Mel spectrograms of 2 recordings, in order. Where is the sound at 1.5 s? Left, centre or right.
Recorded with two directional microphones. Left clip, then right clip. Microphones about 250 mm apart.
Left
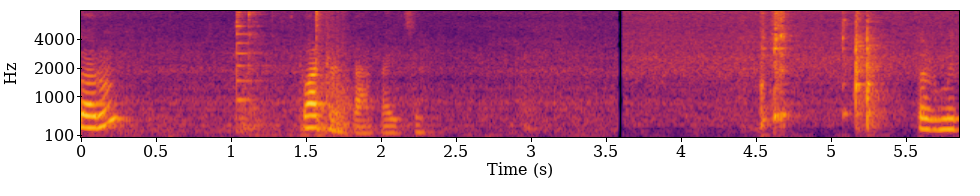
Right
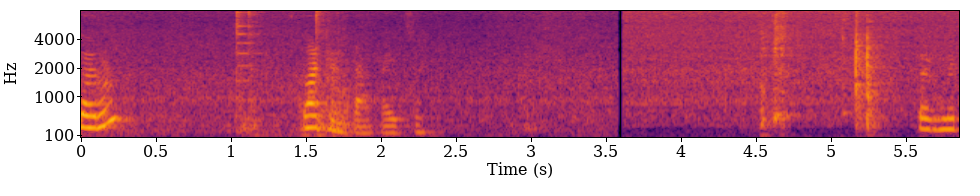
Centre.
